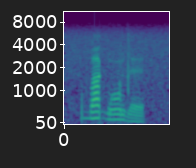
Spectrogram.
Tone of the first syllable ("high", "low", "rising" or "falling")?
high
